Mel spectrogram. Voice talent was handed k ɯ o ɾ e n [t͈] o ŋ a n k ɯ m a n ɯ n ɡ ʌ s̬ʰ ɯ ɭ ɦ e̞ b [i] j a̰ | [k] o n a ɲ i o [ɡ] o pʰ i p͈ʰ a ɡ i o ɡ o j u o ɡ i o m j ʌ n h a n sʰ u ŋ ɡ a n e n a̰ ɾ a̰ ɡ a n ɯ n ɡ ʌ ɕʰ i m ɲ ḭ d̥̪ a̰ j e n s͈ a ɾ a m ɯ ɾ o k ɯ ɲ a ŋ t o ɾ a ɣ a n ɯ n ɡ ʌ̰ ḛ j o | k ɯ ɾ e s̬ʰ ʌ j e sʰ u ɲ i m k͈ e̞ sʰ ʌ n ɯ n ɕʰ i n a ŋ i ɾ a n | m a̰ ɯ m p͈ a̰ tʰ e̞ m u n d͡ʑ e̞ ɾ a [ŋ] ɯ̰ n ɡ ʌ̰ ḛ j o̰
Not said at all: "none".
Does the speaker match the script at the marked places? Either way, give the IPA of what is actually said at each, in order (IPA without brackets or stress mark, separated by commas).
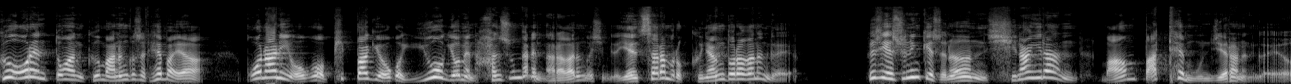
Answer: t͈, a, k, ɡ, n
